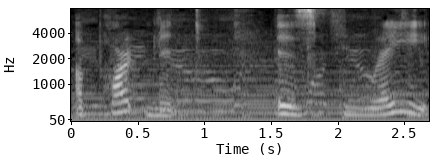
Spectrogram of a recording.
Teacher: apartment 中间的 t 不完全爆破，停顿，apartment is great.发合口双元音 a。Thanks, I love it.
